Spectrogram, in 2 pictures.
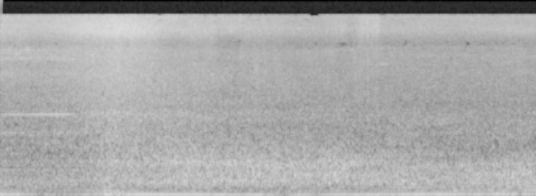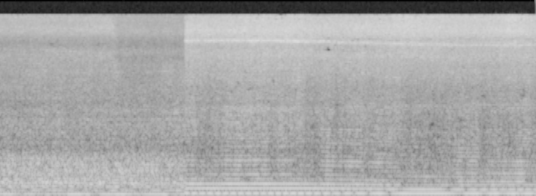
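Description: Floatplane's turboprop engines and propellers running loud through the cabin during a water landing and taxi: a steady low drone with a rushing noise of spray over it. About seven seconds in the engine note changes to a steadier throb with a regular pulsing beat.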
